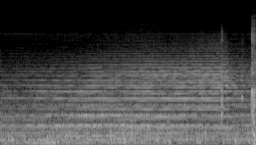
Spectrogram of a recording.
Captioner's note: civil defense siren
